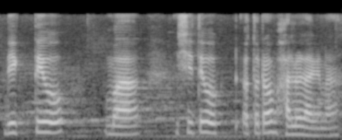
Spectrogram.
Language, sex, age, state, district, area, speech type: Bengali, female, 18-30, West Bengal, Jalpaiguri, rural, spontaneous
